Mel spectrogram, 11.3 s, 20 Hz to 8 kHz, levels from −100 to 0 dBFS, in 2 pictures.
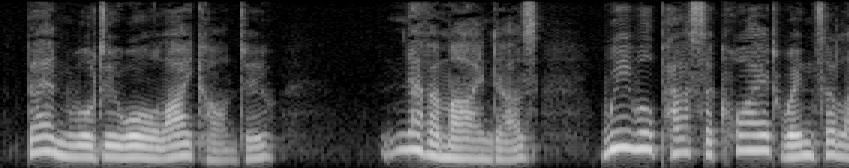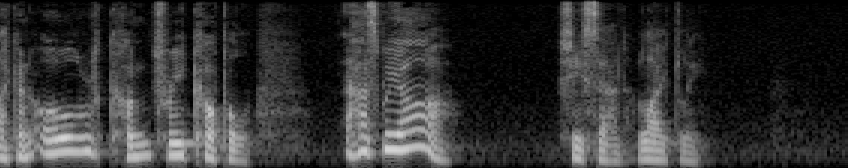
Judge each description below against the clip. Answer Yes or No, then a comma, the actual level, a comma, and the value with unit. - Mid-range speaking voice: Yes, medium, 165 Hz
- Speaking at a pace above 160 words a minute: No, average, 155 wpm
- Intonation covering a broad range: Yes, wide, 7.4 semitones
